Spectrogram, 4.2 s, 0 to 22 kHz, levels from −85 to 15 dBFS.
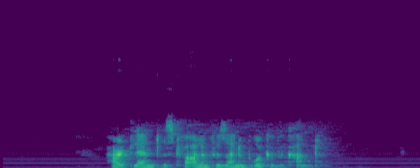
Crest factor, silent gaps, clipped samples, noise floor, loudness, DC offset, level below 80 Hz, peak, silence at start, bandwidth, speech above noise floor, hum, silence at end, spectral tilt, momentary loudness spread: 24 dB; none; under 0.1%; -68 dBFS; -22 LUFS; under 0.1%; -68 dBFS; -2 dBFS; 1.1 s; 7 kHz; 45 dB; none; 1 s; -4 dB/octave; 11 LU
